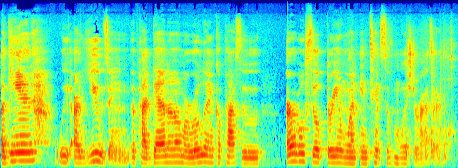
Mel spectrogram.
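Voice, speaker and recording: A woman talks at a fairly slow pace with a very deep, low pitch and fairly even intonation. Audible room echo surrounds her voice. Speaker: natural hair YouTuber. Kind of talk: hair tutorial. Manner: casual, conversational with fillers.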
